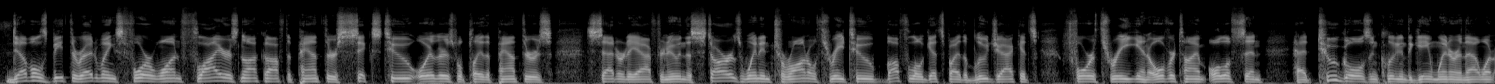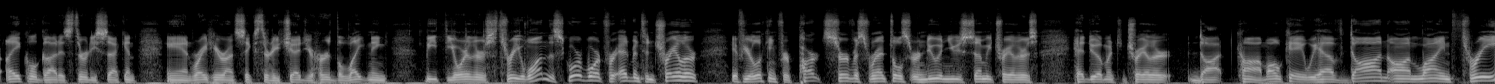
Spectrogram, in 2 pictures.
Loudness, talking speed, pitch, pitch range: -25 LUFS, 180 wpm, 125 Hz, 115-140 Hz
